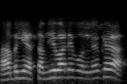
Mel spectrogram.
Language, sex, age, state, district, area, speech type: Urdu, male, 30-45, Uttar Pradesh, Gautam Buddha Nagar, urban, conversation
